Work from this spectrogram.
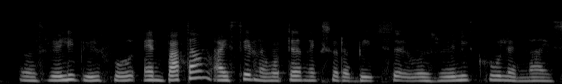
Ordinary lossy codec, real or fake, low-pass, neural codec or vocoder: none; fake; none; codec, 16 kHz, 4 kbps, FreqCodec, smaller model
